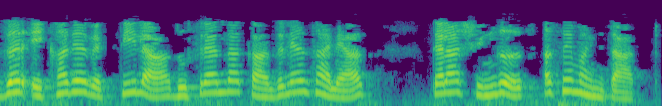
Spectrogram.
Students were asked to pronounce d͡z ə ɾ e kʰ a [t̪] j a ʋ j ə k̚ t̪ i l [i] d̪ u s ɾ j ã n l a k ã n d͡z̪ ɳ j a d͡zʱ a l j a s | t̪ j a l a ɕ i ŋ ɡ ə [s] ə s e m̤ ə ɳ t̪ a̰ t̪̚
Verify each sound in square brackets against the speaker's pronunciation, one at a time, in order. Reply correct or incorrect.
incorrect: d̪, incorrect: a, incorrect: t͡s

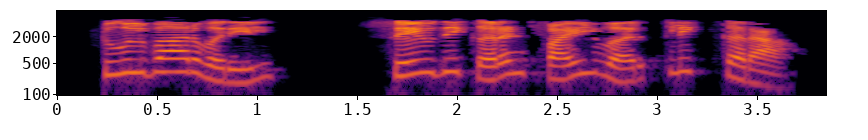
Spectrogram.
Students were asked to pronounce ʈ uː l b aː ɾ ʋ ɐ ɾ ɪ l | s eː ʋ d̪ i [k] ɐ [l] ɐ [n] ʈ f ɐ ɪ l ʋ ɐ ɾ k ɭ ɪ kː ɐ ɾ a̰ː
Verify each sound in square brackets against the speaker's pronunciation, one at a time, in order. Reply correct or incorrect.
correct, incorrect: ɾ, incorrect: ɳ

